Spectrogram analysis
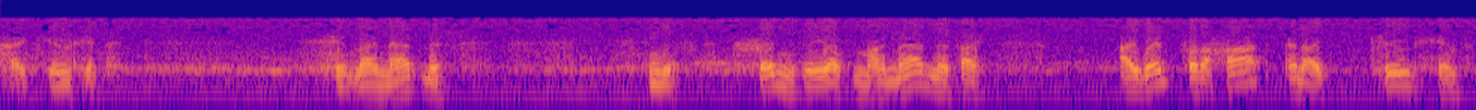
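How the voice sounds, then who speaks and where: An actor playing a brooding, guilt-ridden former soldier in a radio drama, speaking in a halting, earnest, melodramatic way. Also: male voice, mid-range voice, big pitch swings. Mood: remorseful. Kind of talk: 1970s radio drama acting. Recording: phone-like old radio broadcast, faint noise.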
